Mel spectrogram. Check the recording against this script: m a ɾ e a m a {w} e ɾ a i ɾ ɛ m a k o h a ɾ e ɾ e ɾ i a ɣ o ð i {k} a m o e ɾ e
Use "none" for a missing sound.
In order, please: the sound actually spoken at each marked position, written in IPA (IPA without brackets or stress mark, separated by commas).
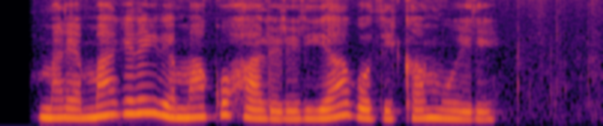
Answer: ɣ, k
